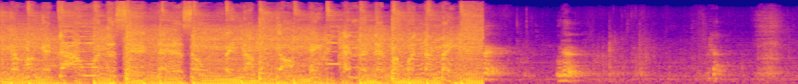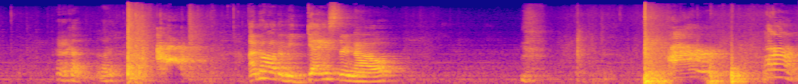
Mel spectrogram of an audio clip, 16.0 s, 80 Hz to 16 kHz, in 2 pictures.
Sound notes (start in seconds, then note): 4.8 nerd chuckling; 14.3 clonk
